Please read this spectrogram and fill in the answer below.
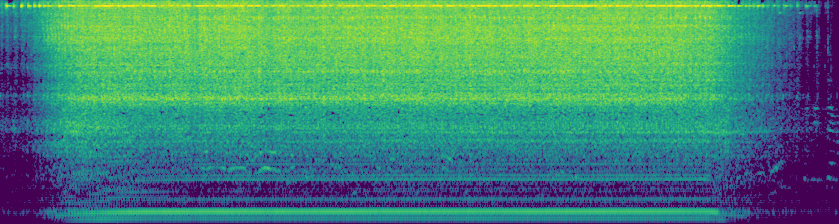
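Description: Electric sewing machine running at a steady high speed, stitching through fabric. It speeds up about half a second in, runs evenly for about six seconds, then winds down and stops near the end.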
